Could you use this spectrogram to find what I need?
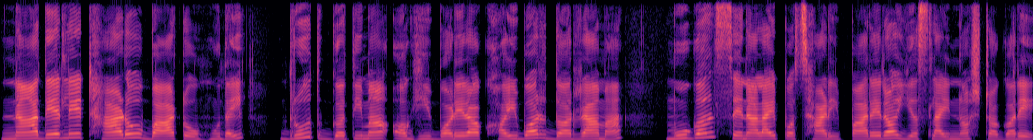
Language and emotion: Nepali, neutral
